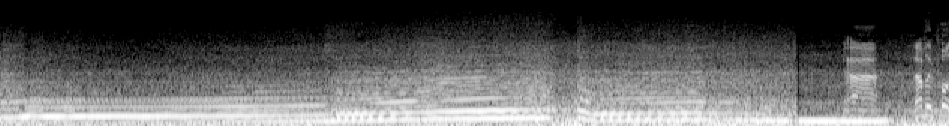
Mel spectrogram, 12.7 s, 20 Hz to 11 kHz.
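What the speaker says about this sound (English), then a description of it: "The exhaust is much louder" Engine and exhaust of a 2006 Acura TL with six-speed manual, custom 4-inch intake, J37 manifold and throttle body, pulling hard through rising revs with a gear change midway, loud and close under steady cabin drone.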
